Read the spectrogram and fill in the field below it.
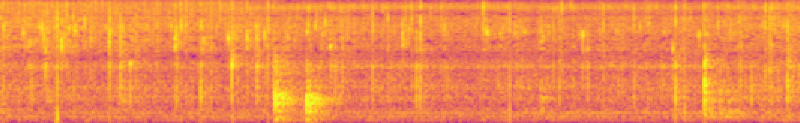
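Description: Onion with cinnamon and cloves frying in oil in a small pressure cooker for chicken curry, giving a steady close sizzle with crackles and a few stirring scrapes throughout.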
